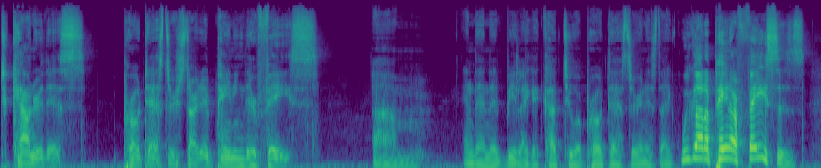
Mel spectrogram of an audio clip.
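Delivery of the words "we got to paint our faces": put-on high, loud, yelled Boston accent. Acting out a protester's line in a movie pitch: Bill Burr Bostonian accent. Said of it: "I don't know why he has a Bostonian accent".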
